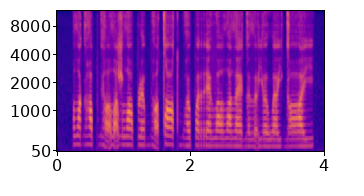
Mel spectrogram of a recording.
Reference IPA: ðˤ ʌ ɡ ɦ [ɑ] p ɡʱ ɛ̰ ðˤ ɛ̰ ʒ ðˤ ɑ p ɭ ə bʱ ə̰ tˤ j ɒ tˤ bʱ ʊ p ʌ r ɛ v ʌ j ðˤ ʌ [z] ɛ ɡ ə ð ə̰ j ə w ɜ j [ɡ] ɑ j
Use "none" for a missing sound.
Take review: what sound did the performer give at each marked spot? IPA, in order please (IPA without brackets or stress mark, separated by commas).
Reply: ɑ, ð, ɡ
